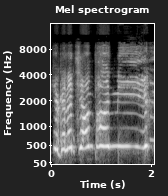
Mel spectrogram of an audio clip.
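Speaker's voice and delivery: very high, drawn-out hysterical shriek; hammed-up panicked wail; freaking out. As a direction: scream it in comic hysteria. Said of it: "he's just freaking out".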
